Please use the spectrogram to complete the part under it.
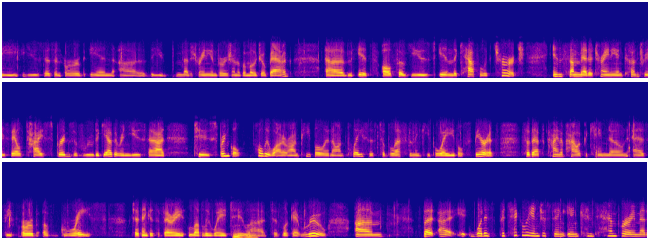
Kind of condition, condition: link, phone line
